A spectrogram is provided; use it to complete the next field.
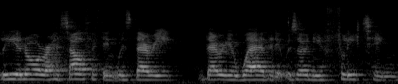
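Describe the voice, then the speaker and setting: There is noticeable background noise behind this woman's voice. She talks at a fairly quick pace and fairly high pitch, with monotone, flat intonation. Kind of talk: interview answer.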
